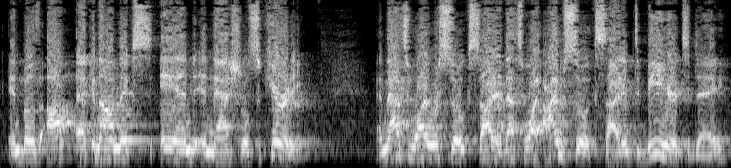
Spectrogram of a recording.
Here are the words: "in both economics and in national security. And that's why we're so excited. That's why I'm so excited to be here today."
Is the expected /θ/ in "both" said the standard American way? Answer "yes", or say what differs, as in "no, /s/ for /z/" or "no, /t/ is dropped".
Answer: yes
